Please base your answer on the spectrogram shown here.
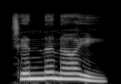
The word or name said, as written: ಚೆನ್ನನಾಯಿ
